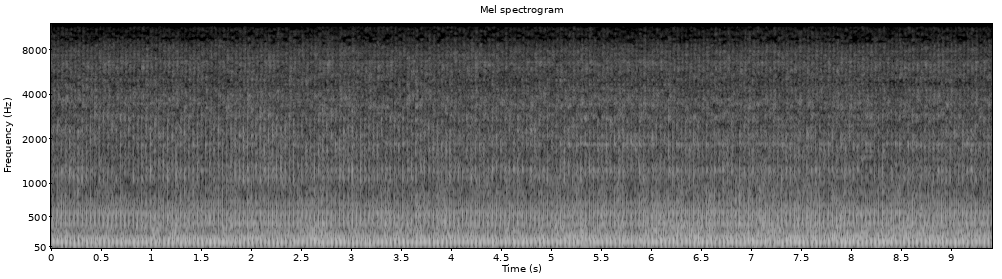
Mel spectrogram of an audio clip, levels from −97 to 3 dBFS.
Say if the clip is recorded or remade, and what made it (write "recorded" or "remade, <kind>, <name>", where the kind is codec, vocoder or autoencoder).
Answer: remade, vocoder, Vocos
